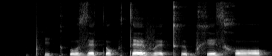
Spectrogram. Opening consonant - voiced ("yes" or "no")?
no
